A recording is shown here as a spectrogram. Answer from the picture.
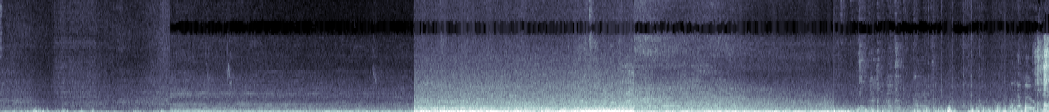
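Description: Low, steady rumble of a city bus's engine and road noise heard from inside the bus. It starts abruptly about eight seconds in, is the loudest sound here, and stops about seventeen seconds in. Before it comes quieter outdoor noise with wind on the microphone.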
